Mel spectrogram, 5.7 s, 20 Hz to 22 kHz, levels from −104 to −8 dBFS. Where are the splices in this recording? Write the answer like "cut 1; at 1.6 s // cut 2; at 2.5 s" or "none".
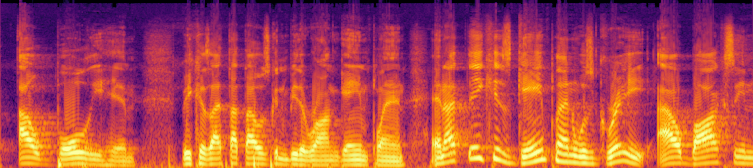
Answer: cut 1; at 3.1 s

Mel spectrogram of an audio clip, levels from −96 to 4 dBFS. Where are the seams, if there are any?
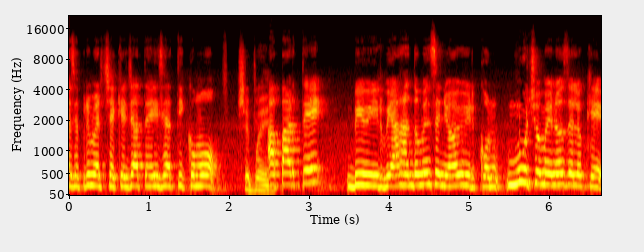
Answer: none

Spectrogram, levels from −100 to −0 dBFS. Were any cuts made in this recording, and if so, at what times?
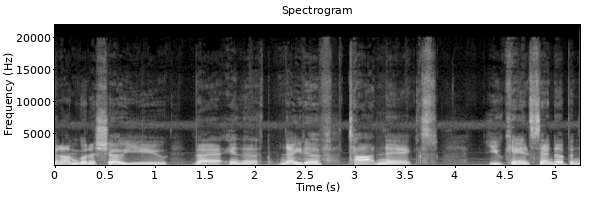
none

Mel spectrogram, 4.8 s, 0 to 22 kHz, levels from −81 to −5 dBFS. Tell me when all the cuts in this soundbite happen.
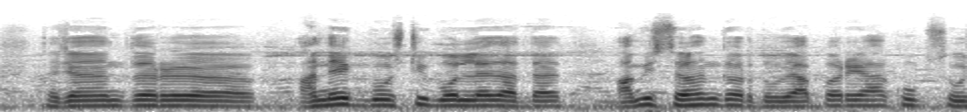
none

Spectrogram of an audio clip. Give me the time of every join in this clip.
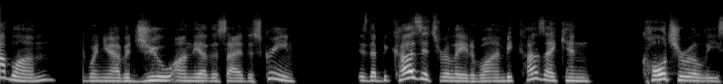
cut 1; at 0.9 s

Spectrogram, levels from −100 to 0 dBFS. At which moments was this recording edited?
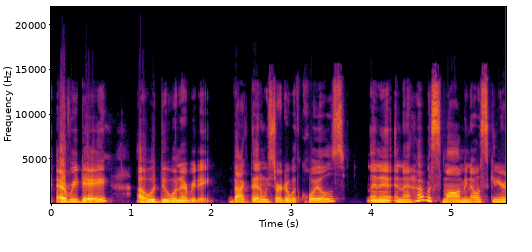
cut 1; at 2.2 s

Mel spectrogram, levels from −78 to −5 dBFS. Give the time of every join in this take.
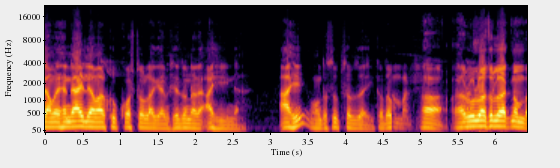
cut 1; at 4.6 s

